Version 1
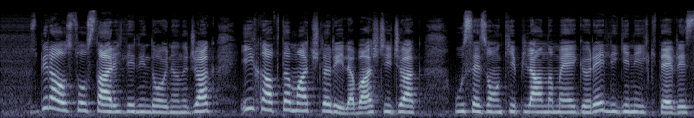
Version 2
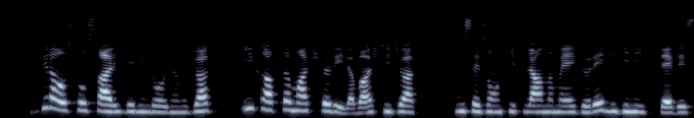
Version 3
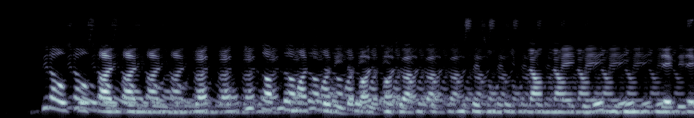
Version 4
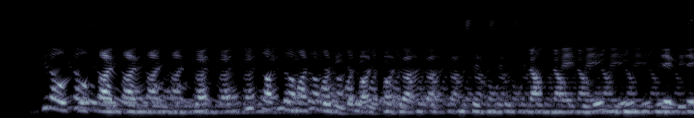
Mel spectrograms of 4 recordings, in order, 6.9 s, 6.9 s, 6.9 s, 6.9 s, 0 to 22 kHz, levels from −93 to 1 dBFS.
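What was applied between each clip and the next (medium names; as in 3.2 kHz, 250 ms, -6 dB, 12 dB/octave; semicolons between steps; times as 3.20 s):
spectral contrast expander 2.5:1; trim +4 dB
two-band feedback delay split 520 Hz, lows 314 ms, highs 238 ms, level -5.5 dB
flange 1.1 Hz, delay 1.5 ms, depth 9.9 ms, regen -67%; trim -8.5 dB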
